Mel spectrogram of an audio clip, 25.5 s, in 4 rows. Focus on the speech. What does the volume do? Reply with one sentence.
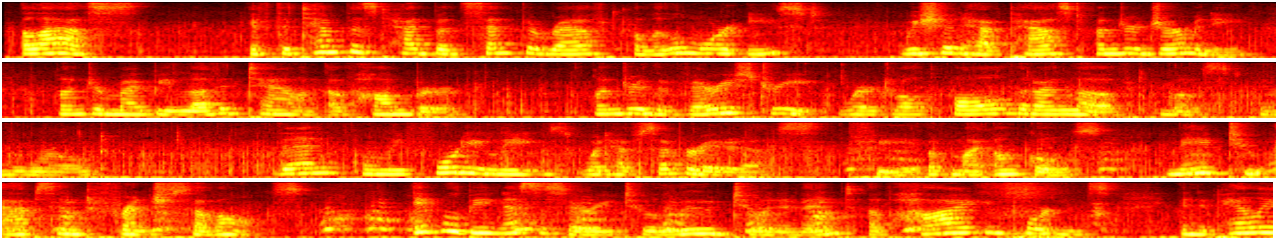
The volume of the speech stays about the same.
